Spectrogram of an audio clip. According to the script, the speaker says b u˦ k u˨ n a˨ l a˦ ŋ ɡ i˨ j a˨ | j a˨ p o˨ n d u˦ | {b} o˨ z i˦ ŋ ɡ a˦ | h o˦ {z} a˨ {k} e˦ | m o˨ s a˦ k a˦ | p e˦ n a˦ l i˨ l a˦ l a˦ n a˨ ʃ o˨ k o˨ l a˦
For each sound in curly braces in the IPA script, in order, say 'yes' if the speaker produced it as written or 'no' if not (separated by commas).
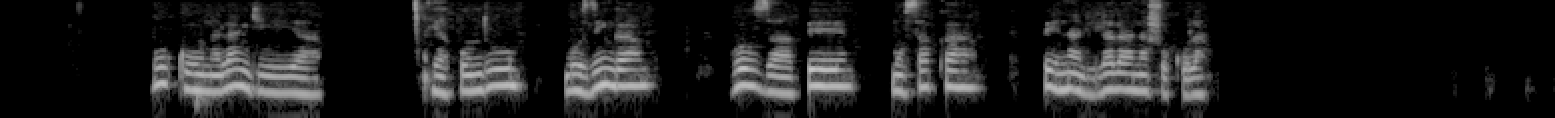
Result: yes, yes, no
